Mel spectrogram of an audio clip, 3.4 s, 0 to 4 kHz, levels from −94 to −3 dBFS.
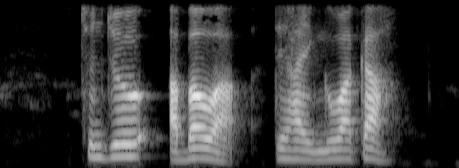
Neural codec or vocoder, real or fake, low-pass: none; real; 3.6 kHz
